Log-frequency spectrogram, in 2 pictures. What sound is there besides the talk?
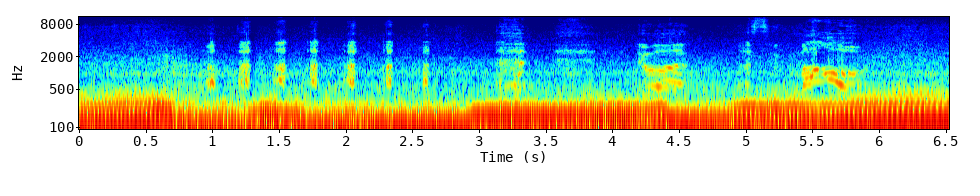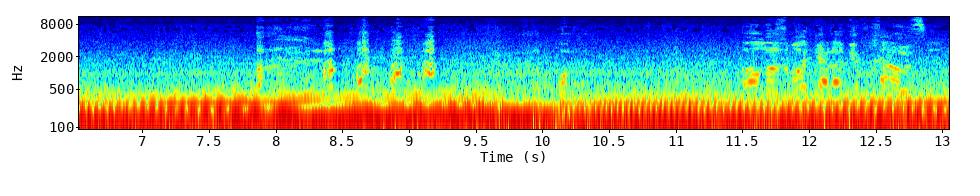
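Smart car engine revving during test drive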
